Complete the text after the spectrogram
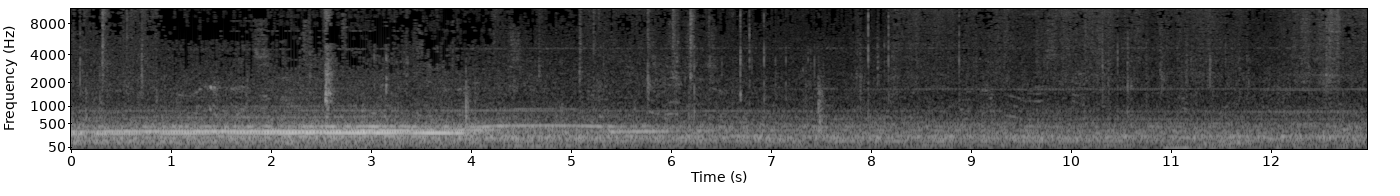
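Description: An airliner cabin hums with a low drone while parked at the gate.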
